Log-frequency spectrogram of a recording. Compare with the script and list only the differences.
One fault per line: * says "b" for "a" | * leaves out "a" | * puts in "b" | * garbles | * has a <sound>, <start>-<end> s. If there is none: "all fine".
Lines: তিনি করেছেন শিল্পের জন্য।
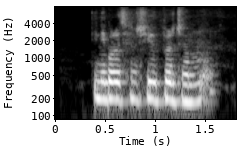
all fine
